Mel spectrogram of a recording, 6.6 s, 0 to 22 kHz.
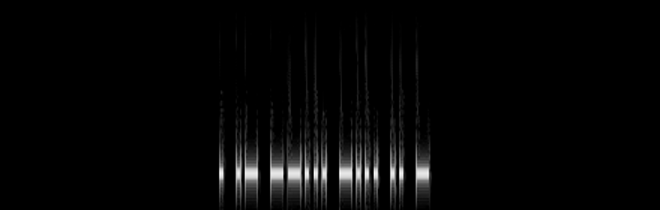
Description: Morse code, heard as a keyed tone, about 28 wpm, 700 Hz. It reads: EA7BIT
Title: DXCC-100 Call Signs - 6 Characters - Repeated 2x - 28wpm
